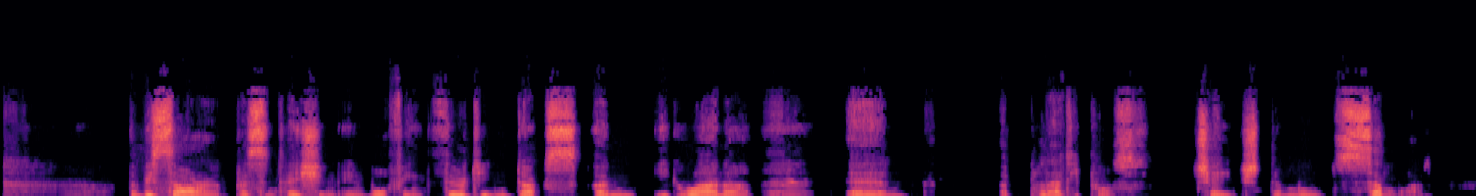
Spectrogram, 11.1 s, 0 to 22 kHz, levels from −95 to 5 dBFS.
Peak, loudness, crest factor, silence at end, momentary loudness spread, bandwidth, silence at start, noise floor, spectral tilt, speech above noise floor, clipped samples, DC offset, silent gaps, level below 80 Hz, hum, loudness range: -10 dBFS; -27 LUFS; 20 dB; 0.4 s; 19 LU; 14 kHz; 0.05 s; -56 dBFS; -3 dB/octave; 27 dB; under 0.1%; under 0.1%; 0.88-0.96 s, 4.80-4.89 s, 6.14-6.33 s, 7.16-7.48 s, 7.65-7.71 s, 8.66-8.94 s; -62 dBFS; none; 6 LU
